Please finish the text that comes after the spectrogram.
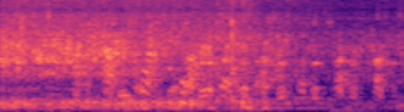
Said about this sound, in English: We had a toilet flush ready for that.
